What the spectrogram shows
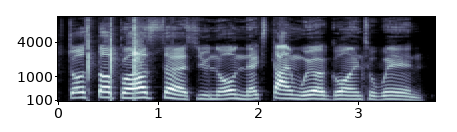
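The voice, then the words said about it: Joel Embiid impression. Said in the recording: “That was Joel Embiid, by the way... that Joel Embiid impression”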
